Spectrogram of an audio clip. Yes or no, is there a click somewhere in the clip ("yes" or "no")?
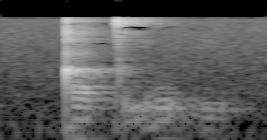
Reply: yes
